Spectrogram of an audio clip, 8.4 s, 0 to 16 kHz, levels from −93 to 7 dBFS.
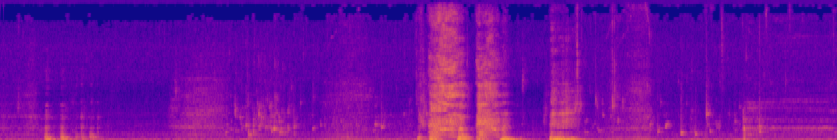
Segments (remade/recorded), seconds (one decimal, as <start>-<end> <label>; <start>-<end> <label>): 0.0-8.4 recorded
